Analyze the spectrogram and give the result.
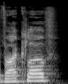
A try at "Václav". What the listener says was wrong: No, actually it's Václav. So you don't pronounce it as K, but as a C, as in word circle.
